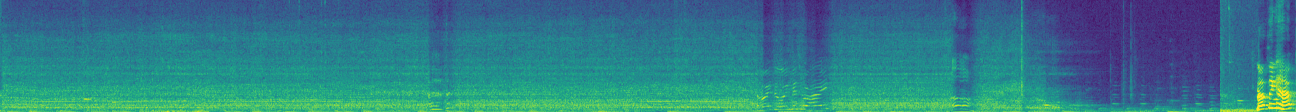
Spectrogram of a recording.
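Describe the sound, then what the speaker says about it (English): A hair dryer blows steadily and close up while hair is being styled into a butterfly cut, a continuous airy whoosh under occasional talk that cuts out near the end with some handling noise. "you want to like do it like this while blow drying it."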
